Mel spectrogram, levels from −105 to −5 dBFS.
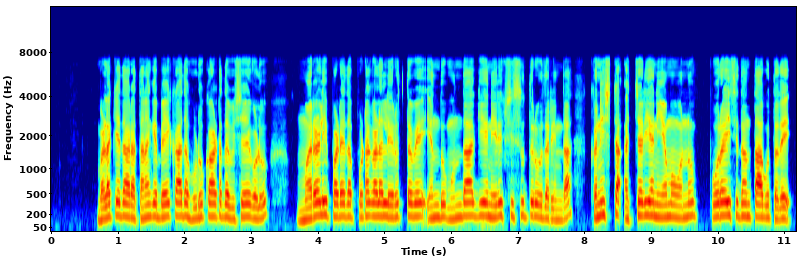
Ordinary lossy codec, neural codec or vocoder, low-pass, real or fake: none; none; 7.2 kHz; real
